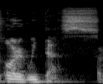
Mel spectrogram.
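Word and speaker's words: Oruguitas: How do you say that? Dos Orguitas. – Orguitas.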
